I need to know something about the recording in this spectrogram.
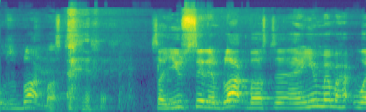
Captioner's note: laugh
